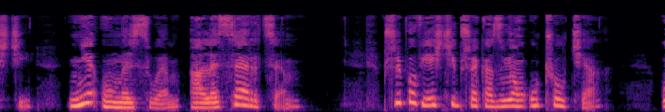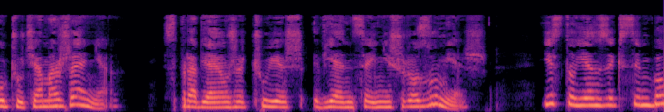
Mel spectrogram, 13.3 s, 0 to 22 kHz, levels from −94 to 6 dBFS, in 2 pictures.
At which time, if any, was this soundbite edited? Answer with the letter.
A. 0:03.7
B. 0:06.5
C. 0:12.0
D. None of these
A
